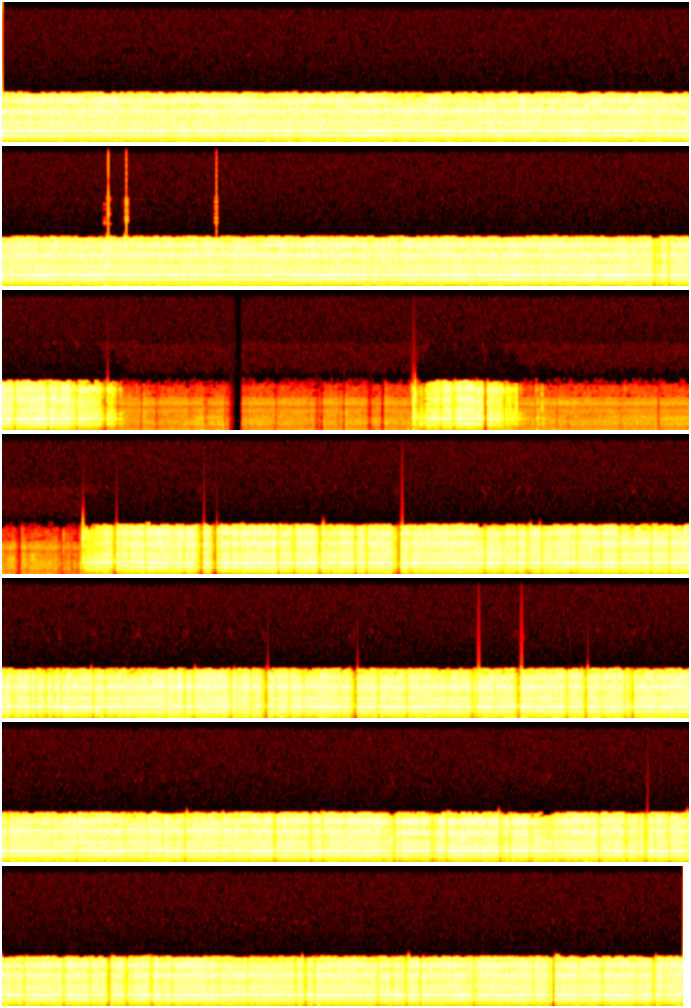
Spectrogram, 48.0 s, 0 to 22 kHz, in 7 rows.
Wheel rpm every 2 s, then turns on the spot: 160, 160, 160, 160, 160, 160, 160, 70, 10, 30, 30, 160, 160, 160, 160, 160, 160, 160, 160, 160, 160, 160, 160, 160.
none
